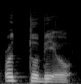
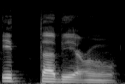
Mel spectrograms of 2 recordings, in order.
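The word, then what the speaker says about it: اتَّبِعُوا: At-tabi'u, ittabi'u, atau uttubi'u. Dalam ilmu tajwid, ketika memulai alif wasol itu, lihat huruf ketiganya. Ketika huruf ketiganya fathah ataupun kasroh, maka alifnya menjadi kasroh. Jadi bacanya ittabi'u.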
